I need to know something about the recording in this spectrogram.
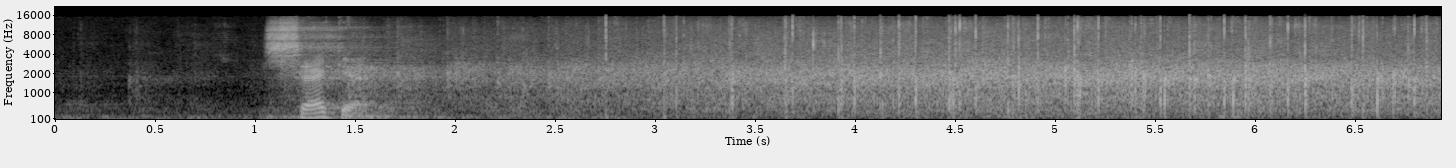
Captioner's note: applause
